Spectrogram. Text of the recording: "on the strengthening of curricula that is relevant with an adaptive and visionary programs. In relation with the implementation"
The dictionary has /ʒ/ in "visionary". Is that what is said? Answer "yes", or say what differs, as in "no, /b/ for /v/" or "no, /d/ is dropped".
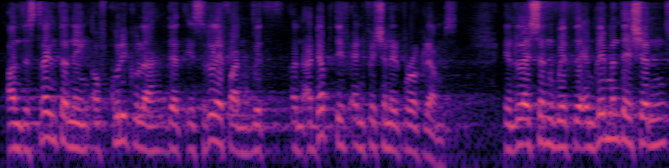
no, /ʃ/ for /ʒ/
